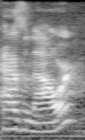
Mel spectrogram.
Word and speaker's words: Hasenuar: Hasenuar. Now I know how to pronounce the show how to pronounce your name if I'm ever hosting.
